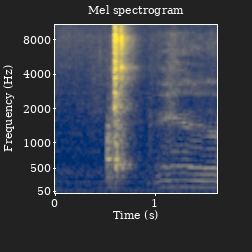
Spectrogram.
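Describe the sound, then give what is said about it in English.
Annie's Pizza Cheesy Rice being stirred in a cooking pot: a single short, bright scrape of a utensil against the pot, followed by a quieter, steady humming tone that lingers to the end. “Just kind of stir this up.”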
